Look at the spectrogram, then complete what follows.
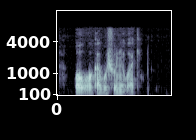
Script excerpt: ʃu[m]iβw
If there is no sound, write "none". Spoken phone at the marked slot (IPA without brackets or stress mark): ɲ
